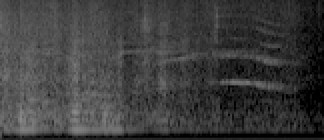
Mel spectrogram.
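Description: Near silence: room tone with a faint steady low hum, and a faint brief falling tone about one and a half seconds in.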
